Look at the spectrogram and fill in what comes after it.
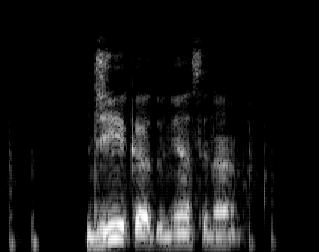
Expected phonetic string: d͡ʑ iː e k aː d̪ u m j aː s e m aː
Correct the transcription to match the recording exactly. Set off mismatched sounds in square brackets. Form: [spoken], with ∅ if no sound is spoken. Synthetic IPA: d͡ʑ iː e k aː d̪ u [n] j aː s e [n] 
